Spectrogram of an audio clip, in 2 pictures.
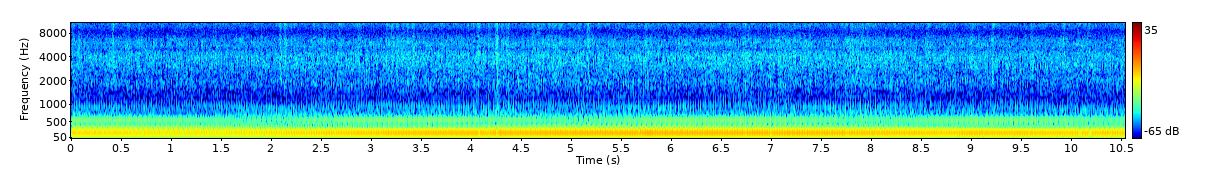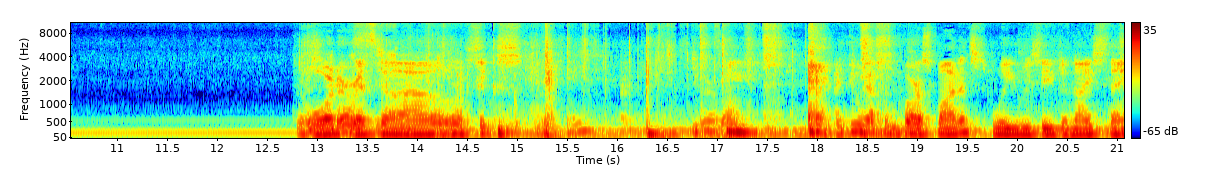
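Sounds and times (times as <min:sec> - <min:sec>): steady low hum: 0:00.0 - 0:21.0
man's voice: 0:12.8 - 0:15.8, 0:16.7 - 0:21.0.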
